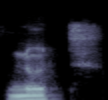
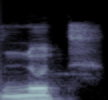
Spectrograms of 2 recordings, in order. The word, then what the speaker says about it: Nut: So today, what we will do, we will just have an open discussion about the goddess Nut, known as Nut, spelled N-U-T, pronounced N-O-O-T, the ancient African goddess.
